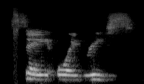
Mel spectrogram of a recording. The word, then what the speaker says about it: Saoirse: I love you like pronouncing Saoirse, say oi Reese.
